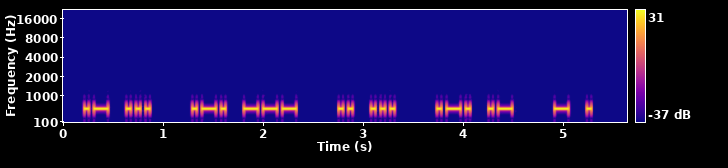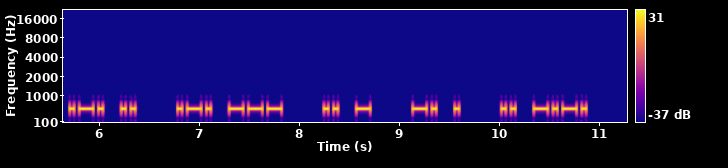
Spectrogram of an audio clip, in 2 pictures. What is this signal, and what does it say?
Morse code, heard as a keyed tone, about 25 wpm, 550 Hz. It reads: AS RO IS RA TE RI RO IT NE IC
